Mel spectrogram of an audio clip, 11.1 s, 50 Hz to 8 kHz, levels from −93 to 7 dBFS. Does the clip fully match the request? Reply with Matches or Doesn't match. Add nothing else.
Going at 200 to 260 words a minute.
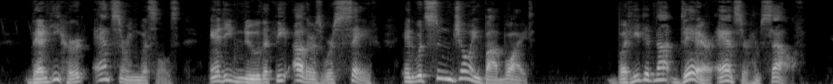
Doesn't match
